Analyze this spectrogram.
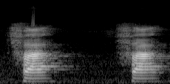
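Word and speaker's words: ف: ফায়ের উচ্চারণটা আমাদের নিচের ঠোঁটের পেট, সামনের উপরে যে 2টা দাঁত আছে, এই 2টা দাঁত নিচের এই ঠোঁটের যে নরম অংশটা আছে, এই জায়গার সঙ্গে লাগবে, লেগে উচ্চারিত হবে ফা ফা ফা।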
